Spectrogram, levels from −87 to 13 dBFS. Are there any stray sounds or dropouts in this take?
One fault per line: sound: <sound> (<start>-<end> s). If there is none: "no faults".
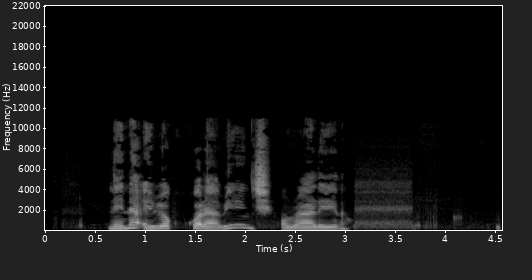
no faults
